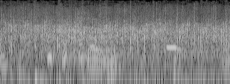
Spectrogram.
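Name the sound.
hand claps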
